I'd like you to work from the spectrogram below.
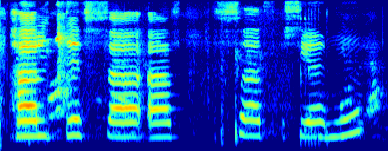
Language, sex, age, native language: Icelandic, female, 10, Polish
